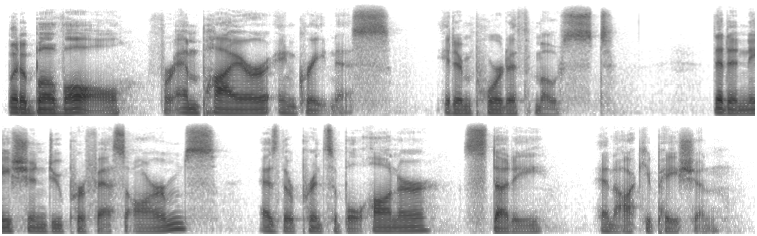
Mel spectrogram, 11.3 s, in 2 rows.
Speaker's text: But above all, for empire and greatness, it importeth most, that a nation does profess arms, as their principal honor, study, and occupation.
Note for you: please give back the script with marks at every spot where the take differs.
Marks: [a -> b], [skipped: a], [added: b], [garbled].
But above all, for empire and greatness, it importeth most, that a nation [does -> do] profess arms, as their principal honor, study, and occupation.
